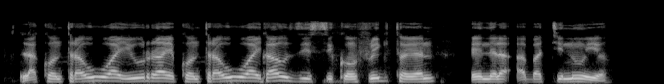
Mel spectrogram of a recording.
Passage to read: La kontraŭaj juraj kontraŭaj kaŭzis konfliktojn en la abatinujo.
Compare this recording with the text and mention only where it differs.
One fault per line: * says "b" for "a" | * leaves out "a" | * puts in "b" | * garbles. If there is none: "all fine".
all fine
